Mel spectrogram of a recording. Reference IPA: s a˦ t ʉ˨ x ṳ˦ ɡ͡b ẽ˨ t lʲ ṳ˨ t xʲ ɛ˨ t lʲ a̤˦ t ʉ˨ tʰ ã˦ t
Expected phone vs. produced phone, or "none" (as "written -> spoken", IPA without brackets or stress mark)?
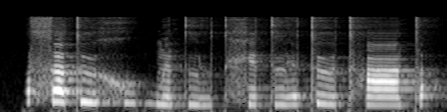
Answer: none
